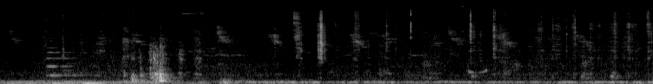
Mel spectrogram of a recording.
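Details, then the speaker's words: Kia Ceed petrol after replacing the faulty ignition coil that caused misfires (moved from cylinder 4 to 3 when coils were swapped): steady, even low idle hum with light clicks and handling noises, misfire solved. "So, I realized that the problem was the ignition coil, so I put a new ignition coil and the problem was solved."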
